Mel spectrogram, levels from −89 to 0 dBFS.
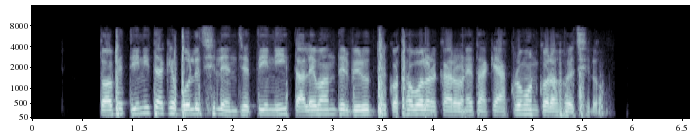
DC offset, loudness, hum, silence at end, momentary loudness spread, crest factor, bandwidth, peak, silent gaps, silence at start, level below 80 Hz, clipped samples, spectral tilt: under 0.1%; -15 LUFS; none; 0.85 s; 4 LU; 16 dB; 8 kHz; 0 dBFS; none; 0.7 s; -52 dBFS; under 0.1%; -5.5 dB/octave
